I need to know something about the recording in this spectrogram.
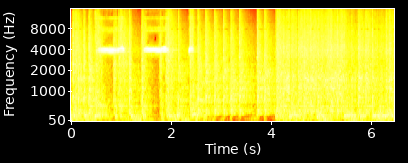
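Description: Festival dance percussion music: a dense, loud drum beat with bass drum, broken in the first half by three high steady tones, two longer and one short. The bass drum drops out for about a second near the middle, then the full drumming comes back.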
